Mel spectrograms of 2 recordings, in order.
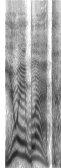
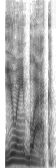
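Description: First: Punchy higher delivery; punchline stress. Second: Said in the usual way. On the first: Real, not acted. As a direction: land the joke on "you".

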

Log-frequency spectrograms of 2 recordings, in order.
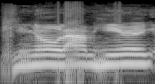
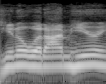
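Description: First: A bit louder, with a knowing lean; dad's pointed question. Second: Said in the usual way. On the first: Retold or imitated. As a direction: imitate dad setting up a gotcha. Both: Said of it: "it was more like".

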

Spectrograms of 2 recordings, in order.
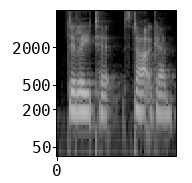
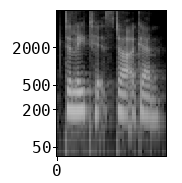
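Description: Both takes have the same delivery.

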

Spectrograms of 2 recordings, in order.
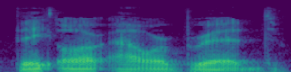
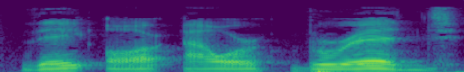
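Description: First: Said in the usual way. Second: Slow, louder, weighing each word of They are our bread; a teacher driving the point home; slow emphatic. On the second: Shown as a demonstration. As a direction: lean on every word, slowly.

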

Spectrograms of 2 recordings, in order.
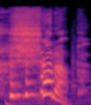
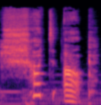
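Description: First: High exasperated shout. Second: Said in the usual way. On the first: Retold or imitated. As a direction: shut up pitched way up. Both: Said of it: "I'm like".

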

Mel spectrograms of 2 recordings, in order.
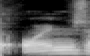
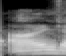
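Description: First: "orange" said the American way; "orange" as an American says it; Americanized pronunciation. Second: "orange" said the Irish way; "orange" as an Irish speaker says it; Irish pronunciation. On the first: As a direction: say "orange" with a rounded OR, OR-anj. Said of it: "I would say orange". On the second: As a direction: say "orange" with the open Irish first vowel, AR-anj. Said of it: "I wouldn't say the word". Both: Shown as a demonstration.

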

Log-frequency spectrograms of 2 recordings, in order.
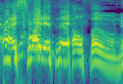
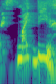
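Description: First: Hammy wrathful deity; mock biblical prophet. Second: High, booming divine voice; mock biblical prophet. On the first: Echoing mock God voice. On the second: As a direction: play a wrathful god, hammed up. Mock God punishing phone.

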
